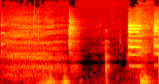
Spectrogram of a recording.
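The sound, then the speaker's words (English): A dying rabbit screams in two harsh, shrill bursts, each a strained squealing cry with a raspy hissing edge, separated by a short pause. No one speaks. “This is dying rabbit sound.”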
